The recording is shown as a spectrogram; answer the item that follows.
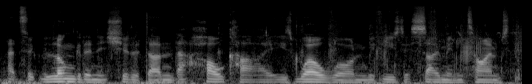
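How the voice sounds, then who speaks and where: A man's voice: lowish voice, level tone, normal speed, faint music behind. Young man explaining his building site. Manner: practical, explaining on the go. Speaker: self-build vlogger. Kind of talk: casual site walkthrough. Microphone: handheld action camera.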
